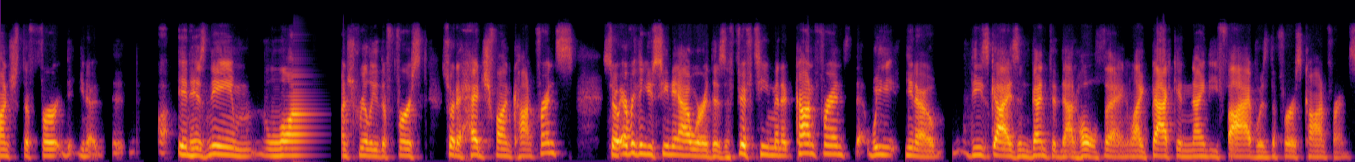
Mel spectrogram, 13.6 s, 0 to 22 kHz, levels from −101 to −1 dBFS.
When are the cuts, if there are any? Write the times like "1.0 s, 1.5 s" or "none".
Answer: none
